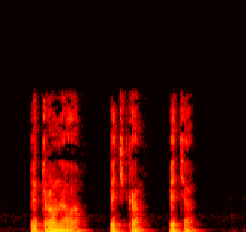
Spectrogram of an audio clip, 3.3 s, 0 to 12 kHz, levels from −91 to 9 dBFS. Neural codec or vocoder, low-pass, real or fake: none; 7.2 kHz; real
